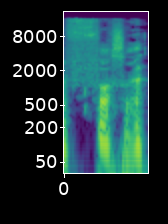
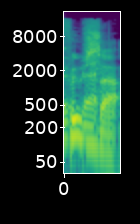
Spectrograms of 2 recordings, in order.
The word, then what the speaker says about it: fossa: but it's a fossa. So yeah, a fossa, I think it's supposed to be pronounced. Fossa, I'm reliably informed by my daughter, who is a one-time Madagascar cartoon fan.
